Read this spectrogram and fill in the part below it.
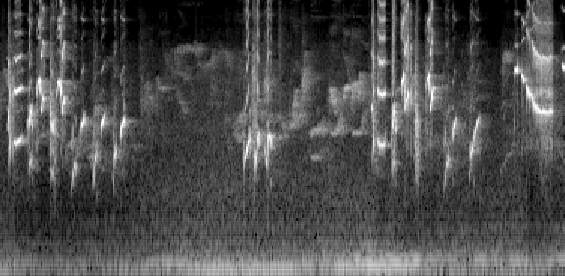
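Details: Orange-headed thrush giving a lure and master song for caged birds: fast series of descending whistled notes, a pause, then more rapid sharp phrases and a rising final whistle, over a low rumble.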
